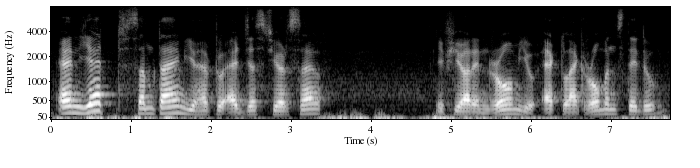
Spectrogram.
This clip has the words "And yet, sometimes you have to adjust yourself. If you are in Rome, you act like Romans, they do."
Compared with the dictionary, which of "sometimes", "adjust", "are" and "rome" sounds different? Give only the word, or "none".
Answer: sometimes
